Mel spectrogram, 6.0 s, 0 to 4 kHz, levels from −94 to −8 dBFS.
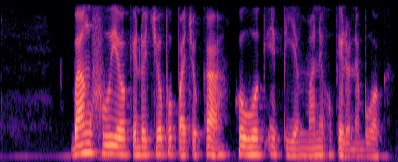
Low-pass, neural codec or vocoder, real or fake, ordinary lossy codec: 3.6 kHz; none; real; AAC, 32 kbps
